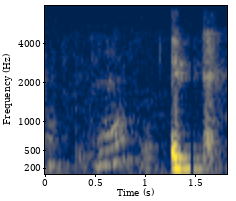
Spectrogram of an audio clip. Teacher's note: ومن أقصى اللسان مع ما فوقه من الحلق الأعلى أسفل من مخرج القاف هو إك. نعم صحيح، كاف.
